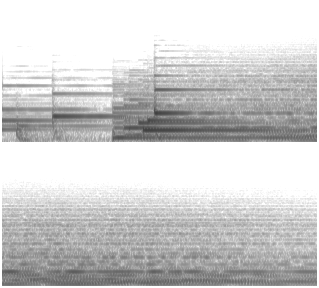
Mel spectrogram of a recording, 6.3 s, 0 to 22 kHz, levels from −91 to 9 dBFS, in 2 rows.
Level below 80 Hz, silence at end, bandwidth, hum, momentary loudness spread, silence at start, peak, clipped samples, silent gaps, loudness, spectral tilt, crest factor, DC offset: -44 dBFS; 0 s; 5.4 kHz; none; 16 LU; 0 s; -8 dBFS; under 0.1%; none; -27 LUFS; -9.5 dB/octave; 20 dB; under 0.1%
